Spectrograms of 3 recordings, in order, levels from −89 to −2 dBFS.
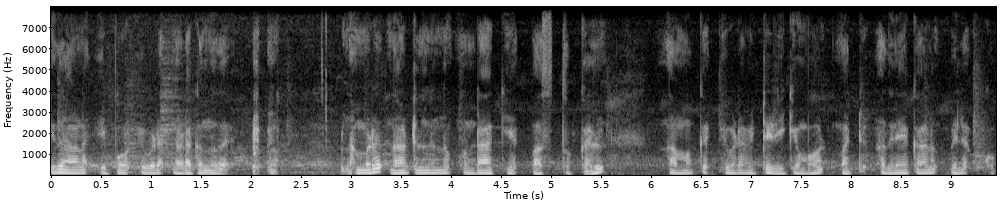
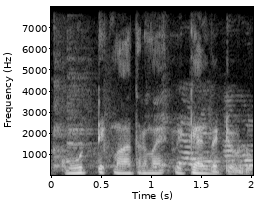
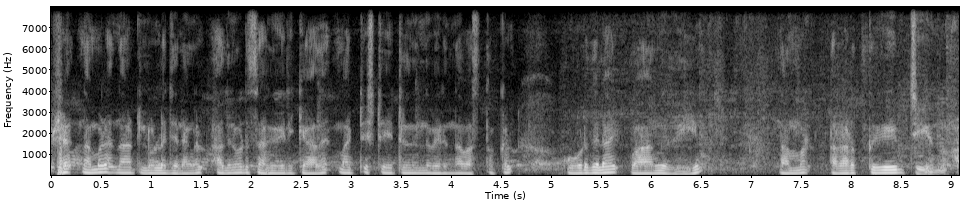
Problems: constant background noise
